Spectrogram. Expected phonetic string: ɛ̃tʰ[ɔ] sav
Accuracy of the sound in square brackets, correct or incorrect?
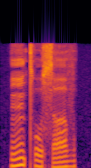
correct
